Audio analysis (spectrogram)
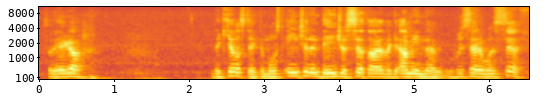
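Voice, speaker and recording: A man from Curaçao streaming a game, chatting casually and answering his chat in a rambling way. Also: a little high. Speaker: gaming streamer.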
